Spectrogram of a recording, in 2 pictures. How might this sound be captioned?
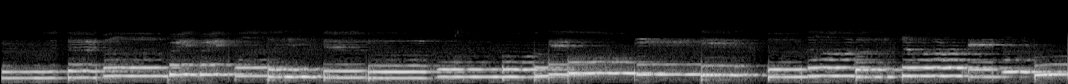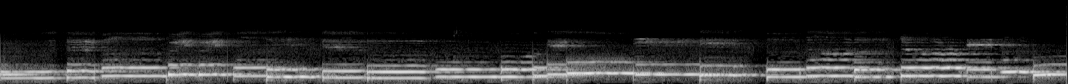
Blip Female Vocal Chops
My 100th sound :). New vocal chops, sung by me and edited together. Rather low quality sounding, but that's on purpose. Slight reverb and EQ.
female, voice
